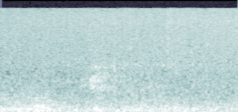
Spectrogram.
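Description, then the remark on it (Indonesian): Steady rain pours down at a school in a continuous wash of noise, with a deep low rumble underneath like thunder. No voices, just the dense, even hiss of a downpour. “Sambil menunggu hujan reda.”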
